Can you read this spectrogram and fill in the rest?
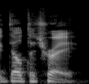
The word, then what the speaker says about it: Deltatre: That I believe I'm pronouncing it correctly, Delta Trey, right, Ian? – Yes.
